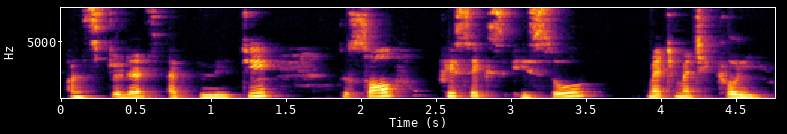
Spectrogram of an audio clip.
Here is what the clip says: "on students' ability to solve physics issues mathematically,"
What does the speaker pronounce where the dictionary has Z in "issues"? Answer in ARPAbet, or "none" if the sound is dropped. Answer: none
